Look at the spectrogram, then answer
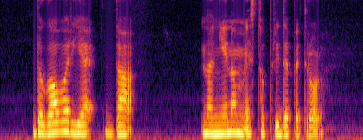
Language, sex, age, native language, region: Slovenian, female, 12-17, Slovenian, Pomurje region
